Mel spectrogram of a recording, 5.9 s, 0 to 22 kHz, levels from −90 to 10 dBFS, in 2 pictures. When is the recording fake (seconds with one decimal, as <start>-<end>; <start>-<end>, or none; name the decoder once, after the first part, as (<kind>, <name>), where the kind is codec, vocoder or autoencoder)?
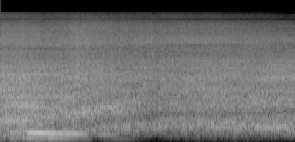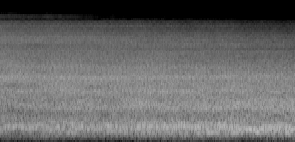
0.0-0.6 (autoencoder, DAC-VAE); 1.6-5.9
